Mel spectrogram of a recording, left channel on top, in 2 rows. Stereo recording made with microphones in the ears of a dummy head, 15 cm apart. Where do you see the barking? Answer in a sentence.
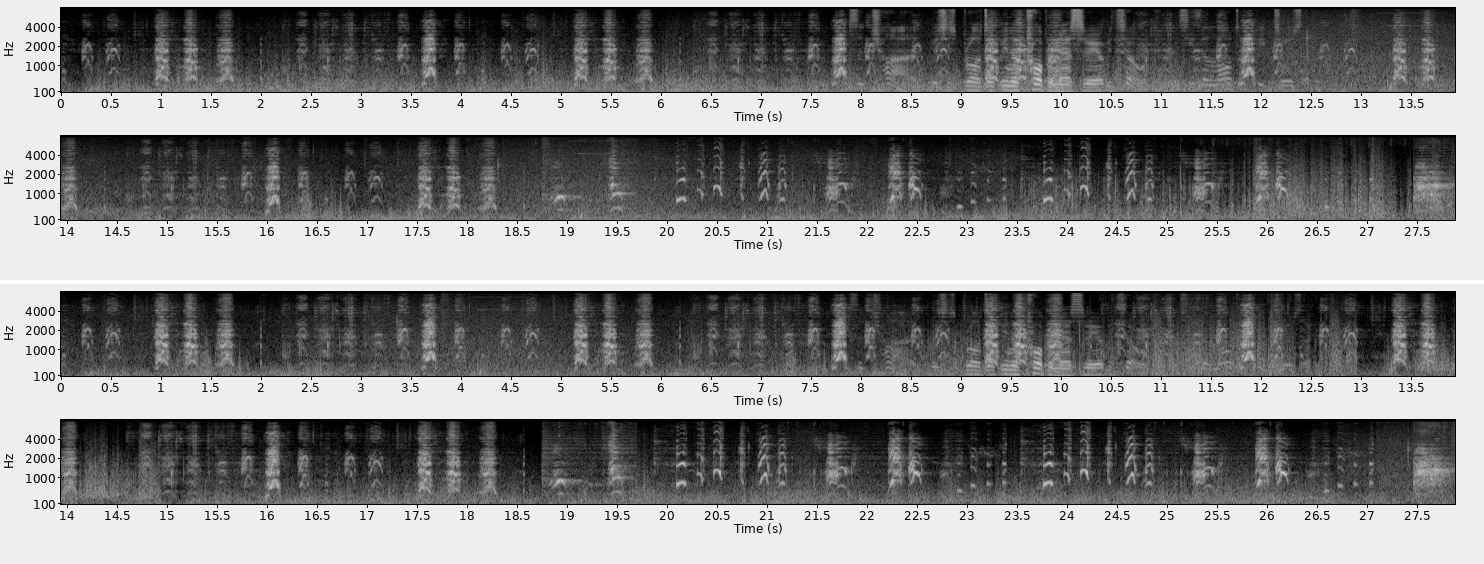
You can hear the barking on the right.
